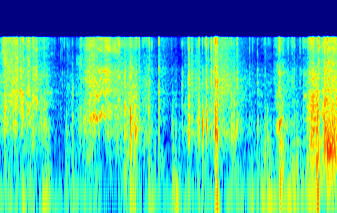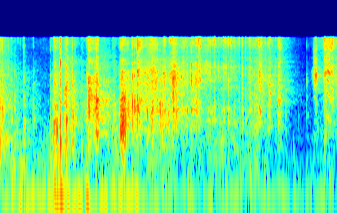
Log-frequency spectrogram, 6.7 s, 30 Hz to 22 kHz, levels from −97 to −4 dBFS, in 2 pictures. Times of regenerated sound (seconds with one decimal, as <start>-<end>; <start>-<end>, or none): 2.7-6.7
